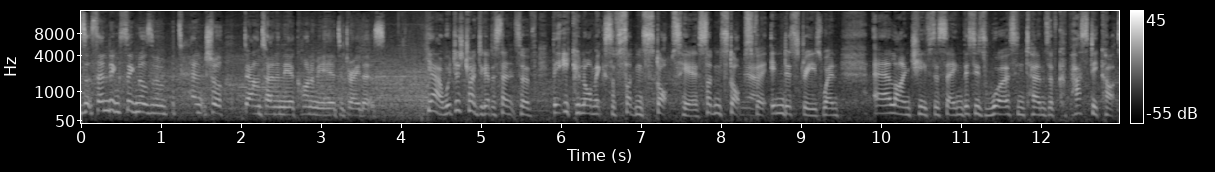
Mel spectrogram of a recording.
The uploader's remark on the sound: live from the New York Stock Exchange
